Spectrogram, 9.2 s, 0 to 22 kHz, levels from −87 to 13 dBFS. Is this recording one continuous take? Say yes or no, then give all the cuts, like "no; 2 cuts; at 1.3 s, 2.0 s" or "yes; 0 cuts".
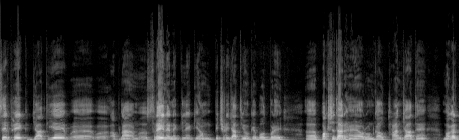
yes; 0 cuts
